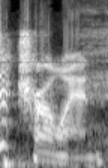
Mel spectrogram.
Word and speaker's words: Citroen: let you say your last name because i butchered it after i practiced oh you did great it's citroen so well you know i think it's important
